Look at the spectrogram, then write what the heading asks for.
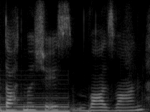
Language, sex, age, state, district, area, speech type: Kashmiri, female, 45-60, Jammu and Kashmir, Kupwara, urban, spontaneous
